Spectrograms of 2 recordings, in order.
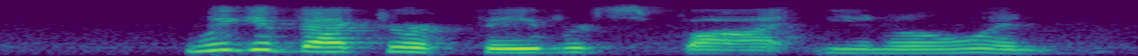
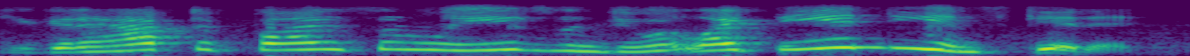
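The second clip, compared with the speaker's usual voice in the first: put-on high, brisk retort to a child; imitating a fed-up parent laying down the plan; retold exasperation, quick and pitched up; exasperated instructions; 7 semitones higher, faster than usual. Mother answering the complaint, retold.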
